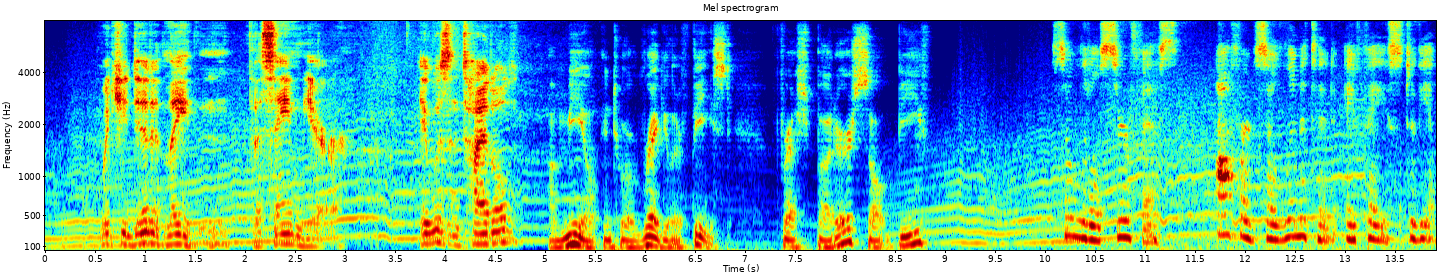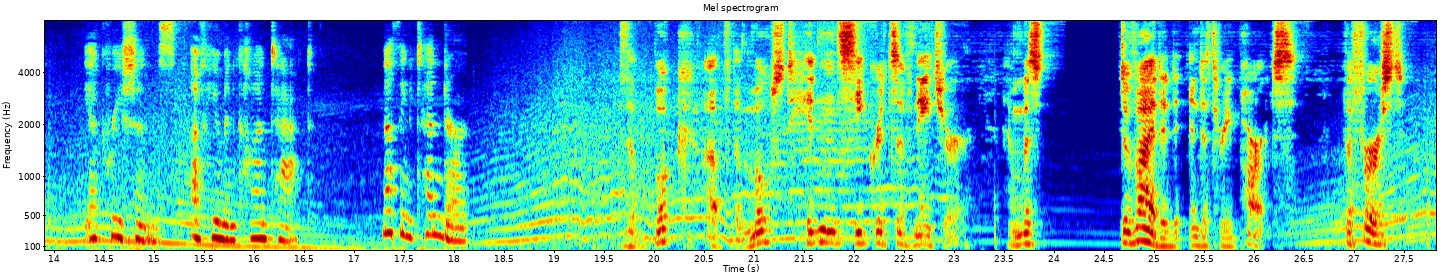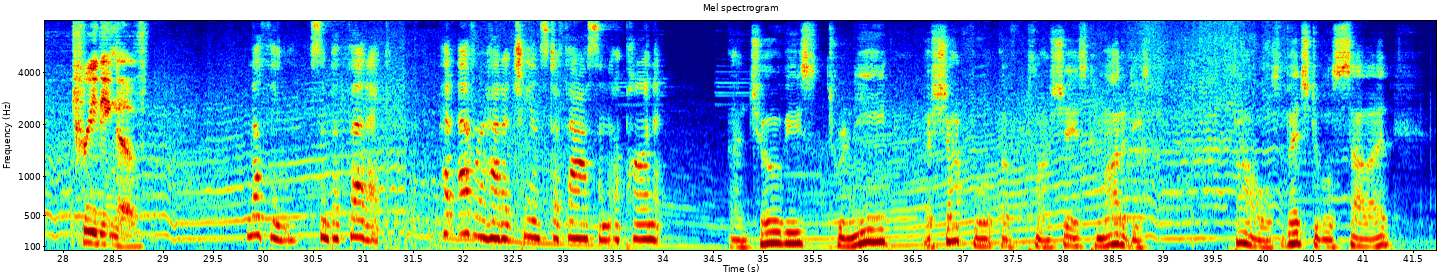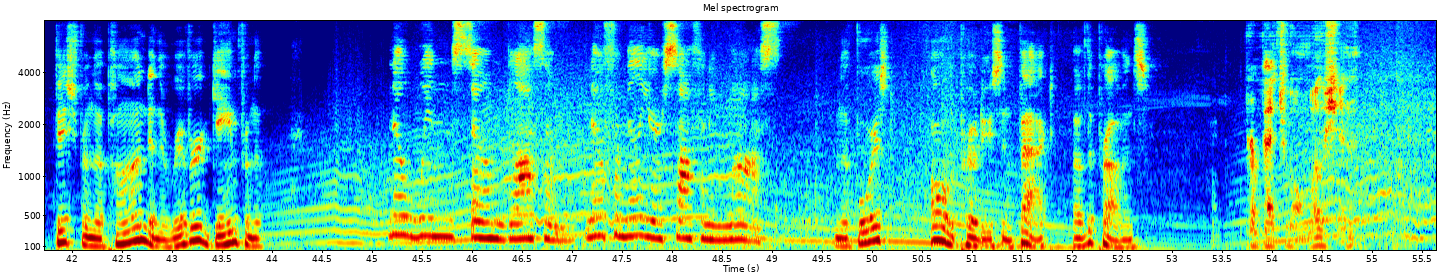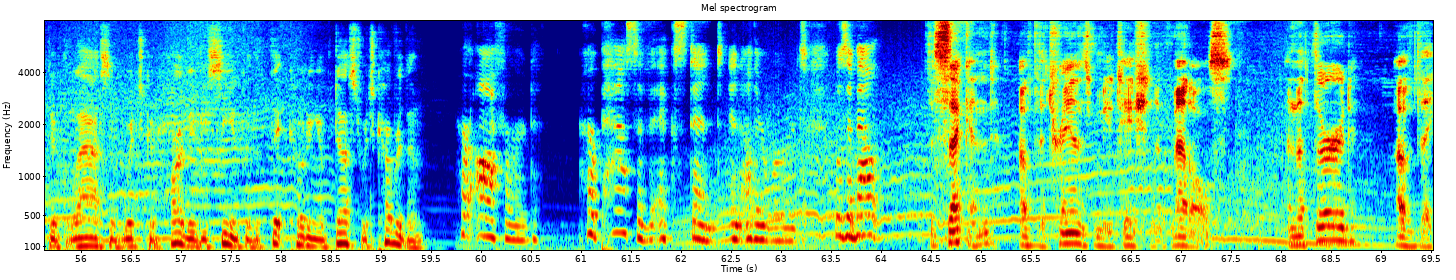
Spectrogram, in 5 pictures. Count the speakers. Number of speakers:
3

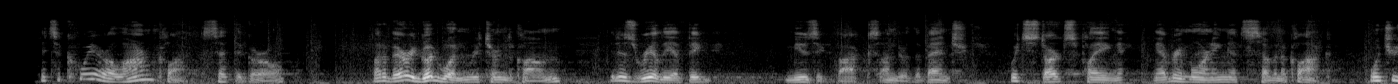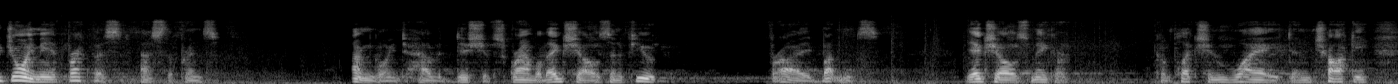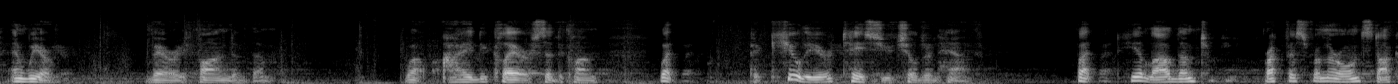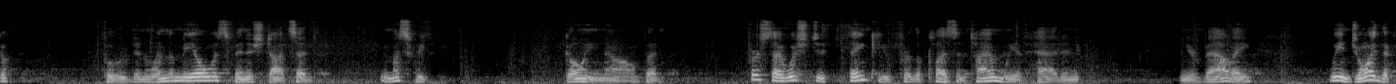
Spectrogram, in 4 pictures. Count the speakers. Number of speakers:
1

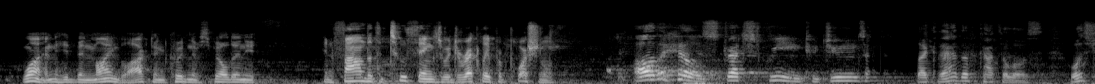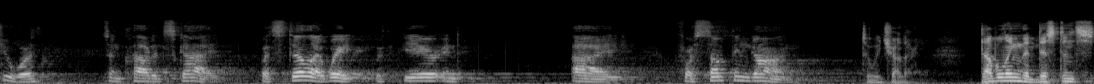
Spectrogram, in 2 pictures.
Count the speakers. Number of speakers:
4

